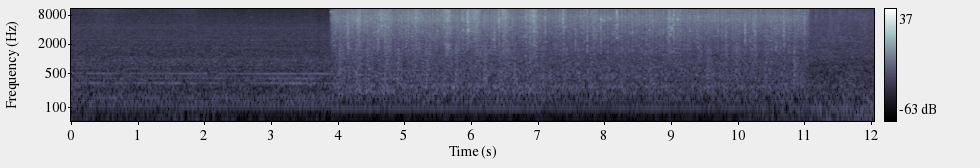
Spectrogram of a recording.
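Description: Combine harvester running: a steady engine hum as heard from inside the cab, then about four seconds in a louder rattling clatter with crackling as the header reel and cutter bar work through dry soybean plants, easing back to a hum near the end.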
